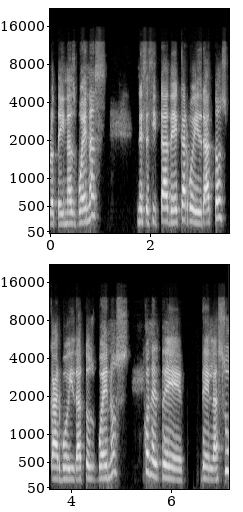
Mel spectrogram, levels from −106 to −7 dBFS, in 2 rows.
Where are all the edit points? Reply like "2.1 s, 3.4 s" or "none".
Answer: 3.6 s, 5.4 s, 5.8 s

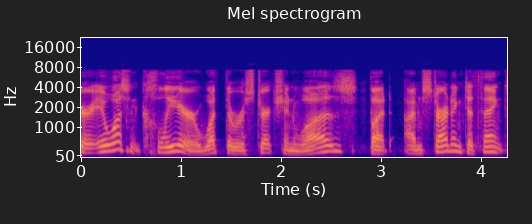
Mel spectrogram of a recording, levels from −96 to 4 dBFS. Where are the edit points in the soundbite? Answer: 2.8 s

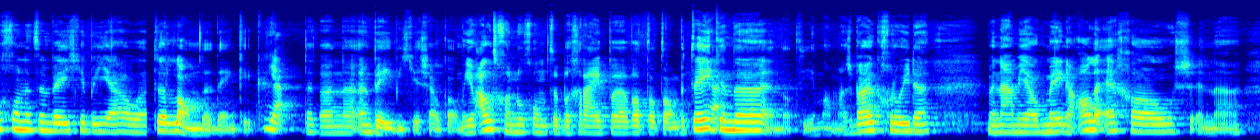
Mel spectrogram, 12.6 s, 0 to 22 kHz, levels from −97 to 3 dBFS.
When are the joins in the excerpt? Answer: 1.5 s, 3.2 s, 4.8 s

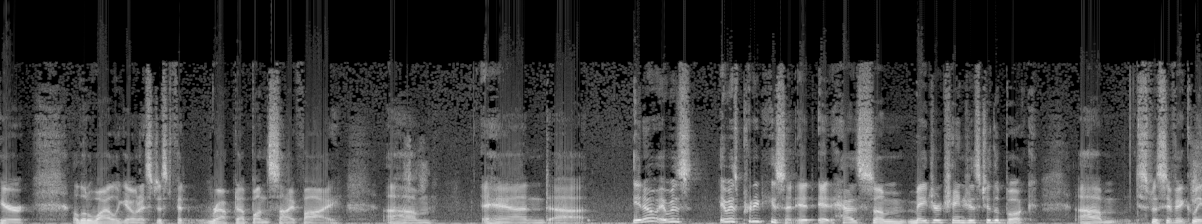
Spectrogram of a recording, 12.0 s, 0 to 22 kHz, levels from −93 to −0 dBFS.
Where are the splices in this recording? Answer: none

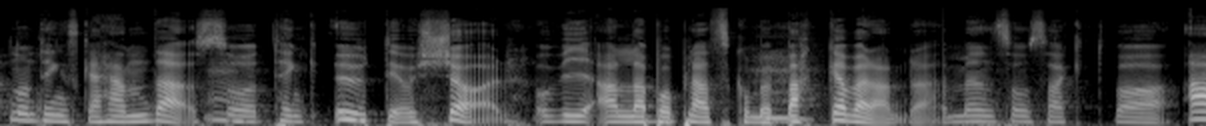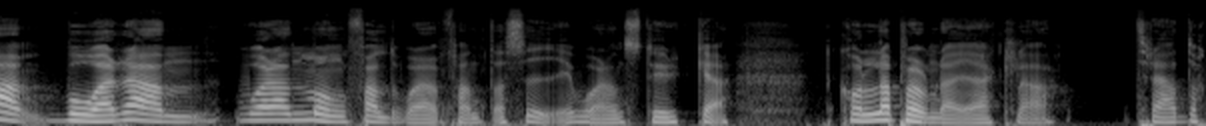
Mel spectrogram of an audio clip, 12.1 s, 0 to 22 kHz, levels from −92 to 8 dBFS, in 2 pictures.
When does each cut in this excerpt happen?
none

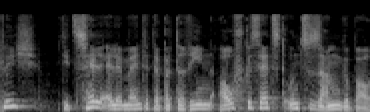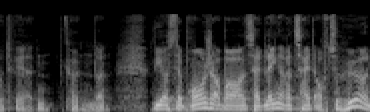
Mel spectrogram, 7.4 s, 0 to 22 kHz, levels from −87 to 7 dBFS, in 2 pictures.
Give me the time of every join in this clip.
4.2 s

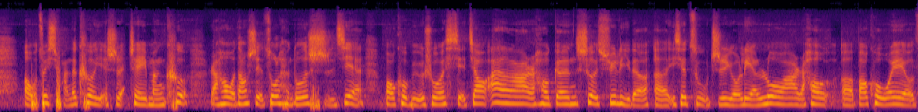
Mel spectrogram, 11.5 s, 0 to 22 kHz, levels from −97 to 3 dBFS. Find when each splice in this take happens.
1.6 s

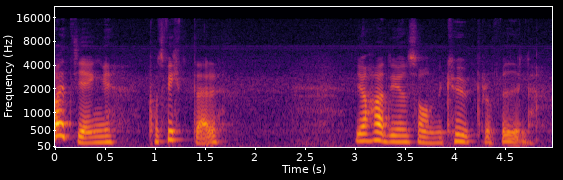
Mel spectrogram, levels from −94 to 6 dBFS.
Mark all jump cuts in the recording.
none

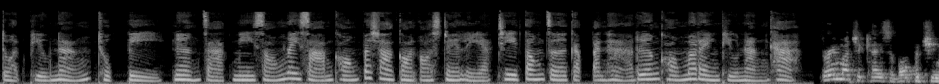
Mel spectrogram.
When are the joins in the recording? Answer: 8.2 s

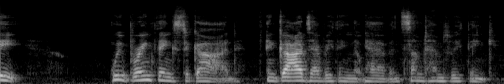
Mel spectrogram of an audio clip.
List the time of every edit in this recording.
2.5 s, 3.1 s, 3.6 s

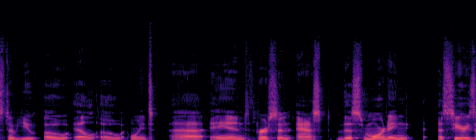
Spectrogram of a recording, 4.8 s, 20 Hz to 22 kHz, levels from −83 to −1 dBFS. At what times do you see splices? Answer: 1.2 s, 1.6 s, 2.5 s

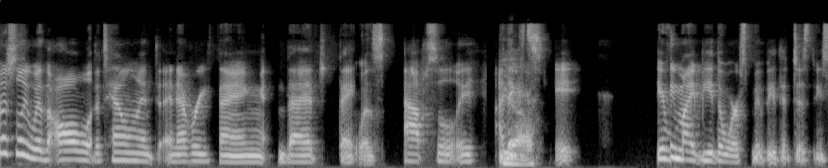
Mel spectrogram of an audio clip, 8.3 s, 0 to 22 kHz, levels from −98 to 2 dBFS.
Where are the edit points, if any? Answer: 0.9 s, 3.5 s, 4.9 s, 6.7 s

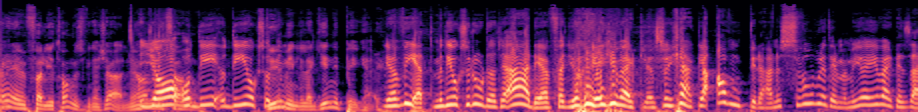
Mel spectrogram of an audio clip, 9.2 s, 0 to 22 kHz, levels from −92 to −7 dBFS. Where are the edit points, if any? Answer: none

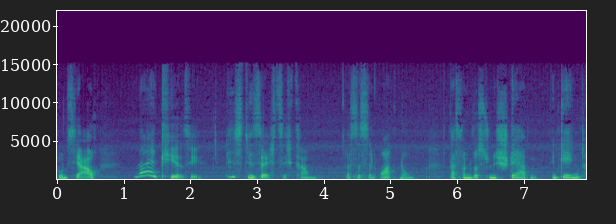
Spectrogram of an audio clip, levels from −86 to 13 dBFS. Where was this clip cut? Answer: none

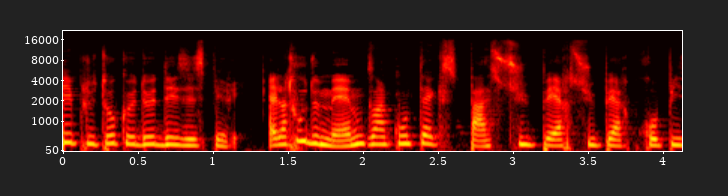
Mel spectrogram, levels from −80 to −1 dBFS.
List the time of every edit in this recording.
1.5 s, 2.0 s, 2.6 s

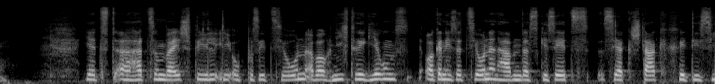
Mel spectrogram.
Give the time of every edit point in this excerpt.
2.2 s

